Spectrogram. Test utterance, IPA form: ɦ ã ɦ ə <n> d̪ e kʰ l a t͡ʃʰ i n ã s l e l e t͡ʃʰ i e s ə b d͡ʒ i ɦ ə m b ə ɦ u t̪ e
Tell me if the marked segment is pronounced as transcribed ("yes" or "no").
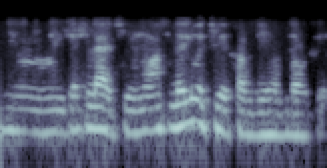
no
